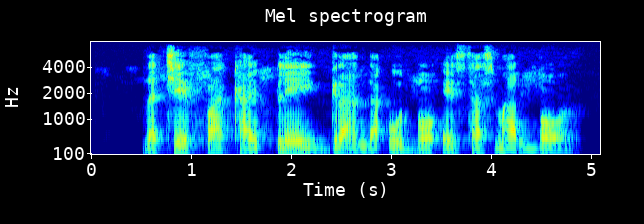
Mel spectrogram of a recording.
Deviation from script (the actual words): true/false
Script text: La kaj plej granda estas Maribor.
true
